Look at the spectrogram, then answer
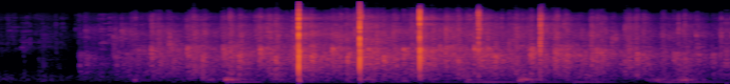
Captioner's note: attendees applauding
